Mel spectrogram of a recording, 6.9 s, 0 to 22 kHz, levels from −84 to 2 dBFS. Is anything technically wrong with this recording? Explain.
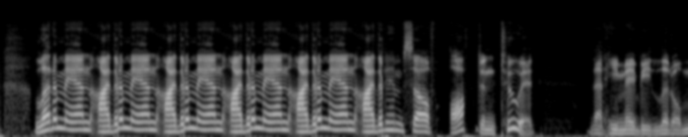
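Yes. A broken-record loop runs from 1.18 s to 3.82 s: a 0.66 s fragment of the speech repeats exactly, back to back, four times. The player or stream likely stalled and kept replaying its last buffer, so the speech that belonged there is missing.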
